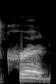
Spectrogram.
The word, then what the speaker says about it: Craig: My name is Craig.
